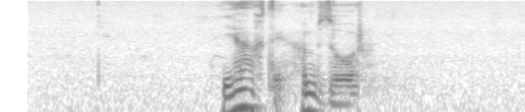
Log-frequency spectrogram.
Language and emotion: Russian, sad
